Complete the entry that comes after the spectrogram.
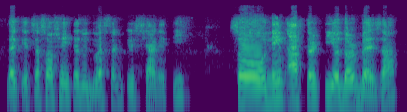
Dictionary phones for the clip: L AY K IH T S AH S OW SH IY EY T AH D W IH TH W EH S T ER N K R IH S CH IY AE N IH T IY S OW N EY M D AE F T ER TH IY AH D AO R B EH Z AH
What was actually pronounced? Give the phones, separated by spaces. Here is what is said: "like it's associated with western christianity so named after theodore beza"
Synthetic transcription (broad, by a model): L AY K IH T S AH S OW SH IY EY T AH D W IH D W EH S T ER N K R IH S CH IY N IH T IY S OW N EY M AA F T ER T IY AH D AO R B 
